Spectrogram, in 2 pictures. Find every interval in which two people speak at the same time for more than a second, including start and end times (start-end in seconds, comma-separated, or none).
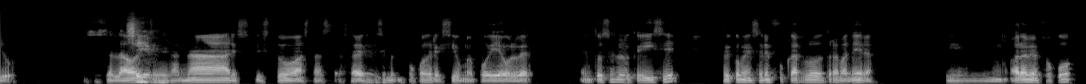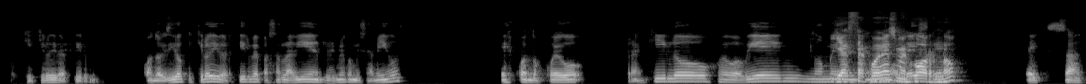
19.1-20.4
